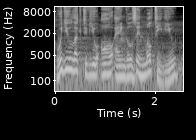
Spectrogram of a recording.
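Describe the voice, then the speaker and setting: A man playing a calm, dutiful starship artificial intelligence in a sci-fi horror audio drama, measured, formal and precise. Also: medium pitch, background noise, lightly acted. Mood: calm, grave.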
